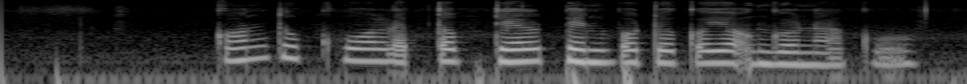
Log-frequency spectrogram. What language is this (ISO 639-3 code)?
jav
